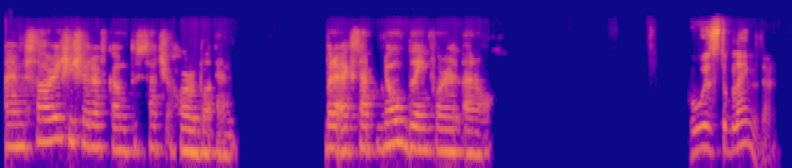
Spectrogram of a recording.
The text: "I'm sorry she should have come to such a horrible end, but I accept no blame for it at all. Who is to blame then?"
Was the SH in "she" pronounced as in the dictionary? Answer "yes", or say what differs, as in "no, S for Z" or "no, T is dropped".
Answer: yes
